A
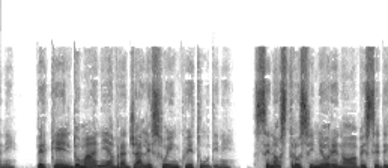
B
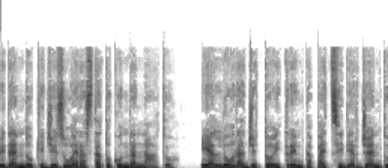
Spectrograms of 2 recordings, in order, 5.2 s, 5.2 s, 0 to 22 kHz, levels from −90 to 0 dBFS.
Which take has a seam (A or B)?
A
